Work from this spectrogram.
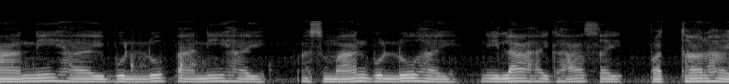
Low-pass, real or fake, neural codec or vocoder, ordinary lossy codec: none; real; none; none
